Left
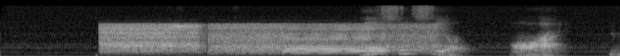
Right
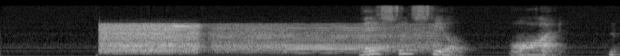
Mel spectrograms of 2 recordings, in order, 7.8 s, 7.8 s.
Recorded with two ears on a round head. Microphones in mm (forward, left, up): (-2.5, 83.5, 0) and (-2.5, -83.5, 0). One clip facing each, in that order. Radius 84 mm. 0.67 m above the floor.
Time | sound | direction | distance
1.2 | a buzzer | 55° right (ahead or behind) | 2 m
2.6 | a buzzer | 80° left | 5.5 m
4.5 | a man speaking | 45° right (ahead or behind) | 5 m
